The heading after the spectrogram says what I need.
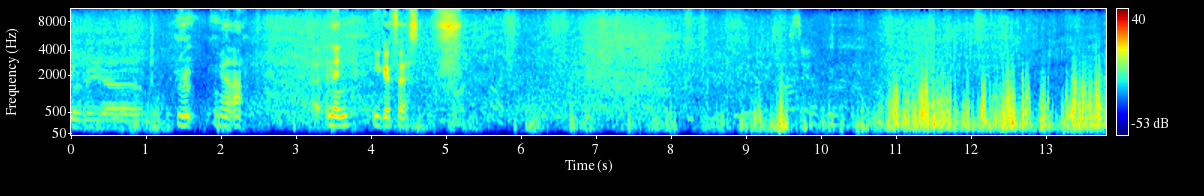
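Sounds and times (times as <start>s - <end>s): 
faint indistinct murmuring voices: 0.0s - 10.8s
gusty seaside wind on a sunny day buffeting the microphone: 0.0s - 13.8s
speech: 1.4s - 2.4s, 3.2s - 5.1s.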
